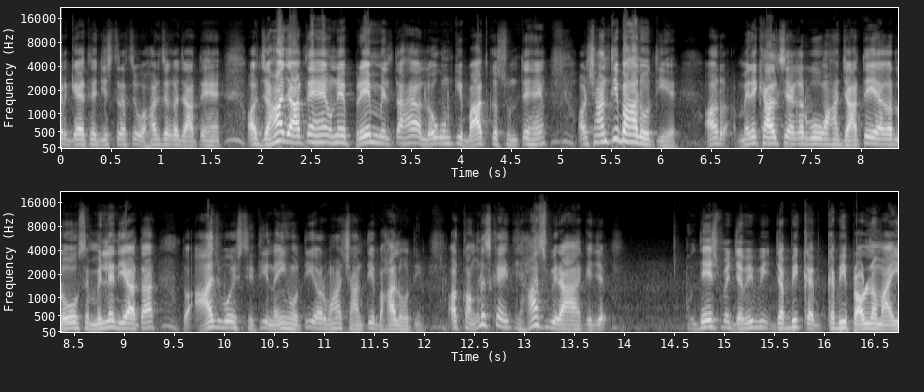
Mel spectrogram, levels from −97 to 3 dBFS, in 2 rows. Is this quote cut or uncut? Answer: uncut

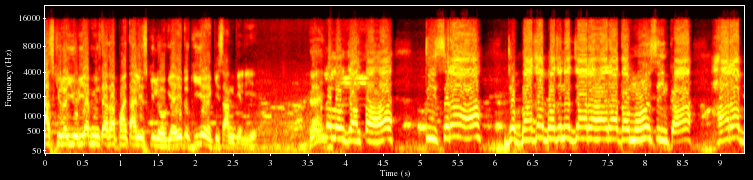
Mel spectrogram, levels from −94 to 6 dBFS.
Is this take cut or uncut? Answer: cut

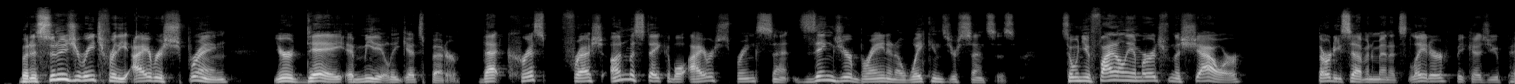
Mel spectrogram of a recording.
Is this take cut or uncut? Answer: uncut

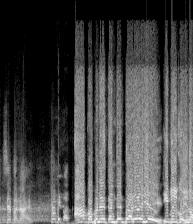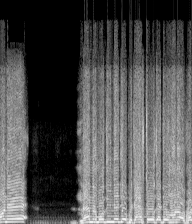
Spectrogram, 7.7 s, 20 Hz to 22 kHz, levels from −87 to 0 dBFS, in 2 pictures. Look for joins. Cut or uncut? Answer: cut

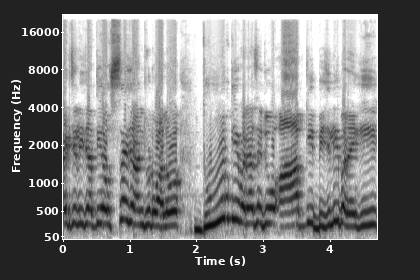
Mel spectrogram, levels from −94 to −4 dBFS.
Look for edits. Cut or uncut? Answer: uncut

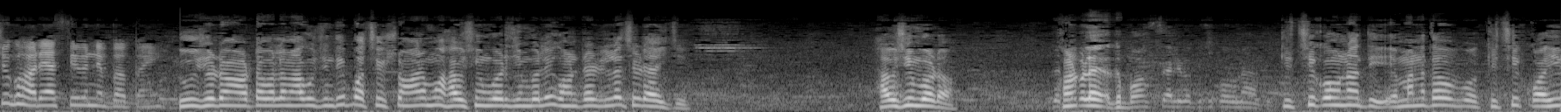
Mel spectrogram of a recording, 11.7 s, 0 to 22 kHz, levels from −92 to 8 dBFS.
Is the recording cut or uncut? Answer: cut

